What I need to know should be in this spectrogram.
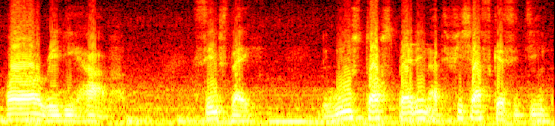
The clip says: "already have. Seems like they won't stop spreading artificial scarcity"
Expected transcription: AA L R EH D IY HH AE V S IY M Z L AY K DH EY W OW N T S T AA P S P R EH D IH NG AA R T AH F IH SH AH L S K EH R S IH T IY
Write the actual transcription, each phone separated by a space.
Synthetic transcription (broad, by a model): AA L R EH D IY HH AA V S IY M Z L AY K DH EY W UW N S T AA P S P EH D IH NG AA T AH F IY SH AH L S K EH S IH T IY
